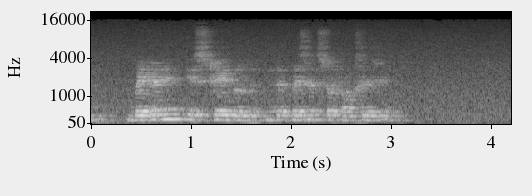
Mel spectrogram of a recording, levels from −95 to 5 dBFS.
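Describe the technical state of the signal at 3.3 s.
At 3.3 s the speech signal is intact, with no audible technical fault at that moment.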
